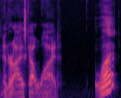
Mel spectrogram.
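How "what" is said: higher, startled rising what; stunned question; shocked. A narrator's reading. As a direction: caught off guard. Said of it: "she asked in a shocked voice".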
